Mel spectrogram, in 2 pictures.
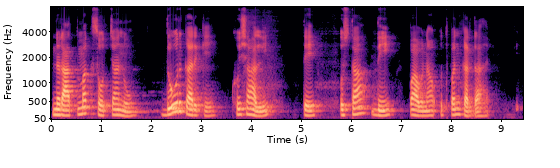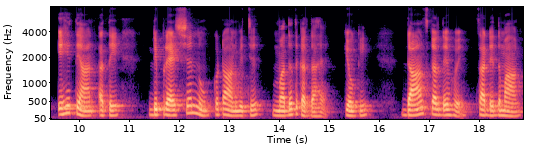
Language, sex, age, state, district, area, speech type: Punjabi, male, 30-45, Punjab, Hoshiarpur, urban, spontaneous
